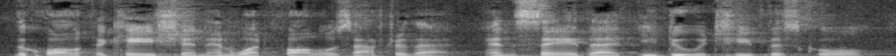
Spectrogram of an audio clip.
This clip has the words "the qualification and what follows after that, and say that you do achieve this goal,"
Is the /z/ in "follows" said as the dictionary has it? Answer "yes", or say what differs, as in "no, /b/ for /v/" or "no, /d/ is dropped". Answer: yes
